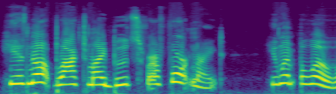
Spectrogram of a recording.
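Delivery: a touch of captain's temper; losing his temper. Acted. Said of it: "losing his temper".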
